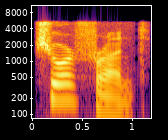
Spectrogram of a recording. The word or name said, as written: shorefront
